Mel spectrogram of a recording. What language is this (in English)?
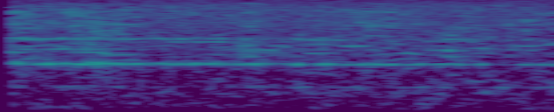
Chinese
